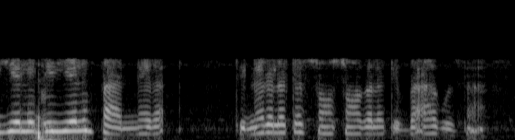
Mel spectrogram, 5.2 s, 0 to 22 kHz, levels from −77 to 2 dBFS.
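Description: A speech recording carried throughout by the GSM full-rate codec, with the plainly audible buzzy, gravelly roughness of that coder. Nothing comes through above 4 kHz, and the thin, rasping texture fits the 13 kbps full-rate scheme. It models the vocal tract and excites it with a sparse, regularly spaced pulse train, so the damage is a steady grit woven into the voice. That is unlike the swirly, underwater tonal artefacts of modern perceptual codecs or the fizzy hiss of low-rate ADPCM. From 0.33 to 0.55 s, GSM bit errors break through as squawks, pops and gargling. Corrupted filter, pitch and gain parameters reached the decoder, warping the spectrum or spiking the level frame by frame. The burst spans roughly a dozen 20 ms frames and points to an error rate near 2 percent. Packet-loss concealment would instead smear or repeat sound smoothly, and clipping would not bend the spectrum this way.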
